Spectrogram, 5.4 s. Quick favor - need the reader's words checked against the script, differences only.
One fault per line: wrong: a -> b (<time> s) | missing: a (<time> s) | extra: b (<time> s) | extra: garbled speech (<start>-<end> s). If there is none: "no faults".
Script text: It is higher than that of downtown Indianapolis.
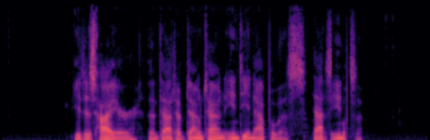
extra: garbled speech (3.9-4.5 s)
